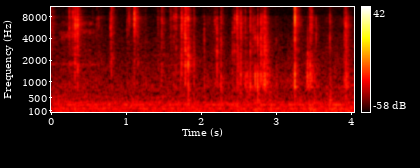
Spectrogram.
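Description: Irregular light clicks and crinkles of a plastic-wrapped laptop being handled in its cardboard box.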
